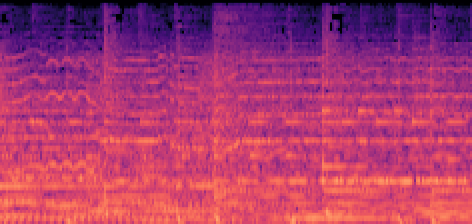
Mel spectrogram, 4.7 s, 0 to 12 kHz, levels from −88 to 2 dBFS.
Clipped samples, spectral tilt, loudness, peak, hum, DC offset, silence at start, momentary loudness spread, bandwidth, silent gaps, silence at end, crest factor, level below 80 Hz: under 0.1%; -5.5 dB/octave; -19 LUFS; -4 dBFS; none; under 0.1%; 0 s; 2 LU; 11.5 kHz; none; 0 s; 14 dB; -32 dBFS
